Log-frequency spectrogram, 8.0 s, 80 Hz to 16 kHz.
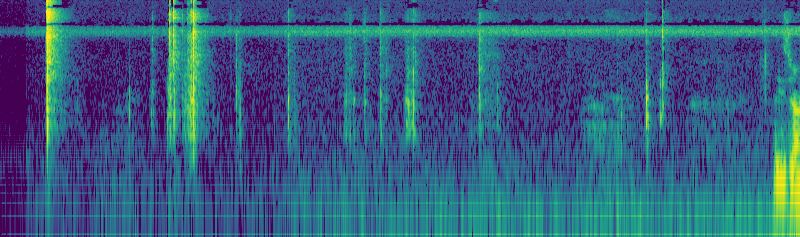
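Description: Handling of an M1 Carbine during a magazine change: a sharp crack about half a second in, two more metallic clicks just before the two-second mark, then small scattered clicks and rattles of the rifle and magazine, all faint.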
